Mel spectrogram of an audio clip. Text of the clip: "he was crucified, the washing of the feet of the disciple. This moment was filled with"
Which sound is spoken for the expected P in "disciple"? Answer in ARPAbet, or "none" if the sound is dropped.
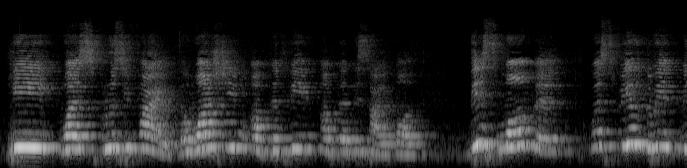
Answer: P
